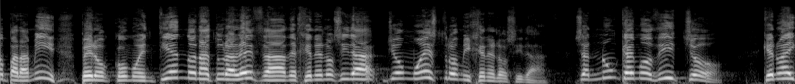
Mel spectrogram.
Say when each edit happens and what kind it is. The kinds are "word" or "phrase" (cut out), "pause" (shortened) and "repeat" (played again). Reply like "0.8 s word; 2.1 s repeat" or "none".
5.6 s pause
